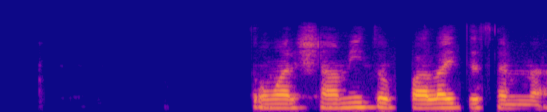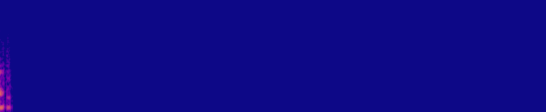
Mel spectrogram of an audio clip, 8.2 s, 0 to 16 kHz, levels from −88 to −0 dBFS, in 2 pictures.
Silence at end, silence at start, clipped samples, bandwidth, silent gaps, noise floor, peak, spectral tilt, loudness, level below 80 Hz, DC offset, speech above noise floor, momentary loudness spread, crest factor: 4.05 s; 1.9 s; under 0.1%; 6.8 kHz; 2.98-3.07 s; -84 dBFS; -6 dBFS; -8 dB/octave; -23 LUFS; -70 dBFS; under 0.1%; 61 dB; 14 LU; 20 dB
